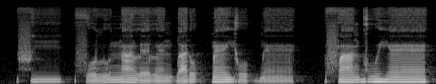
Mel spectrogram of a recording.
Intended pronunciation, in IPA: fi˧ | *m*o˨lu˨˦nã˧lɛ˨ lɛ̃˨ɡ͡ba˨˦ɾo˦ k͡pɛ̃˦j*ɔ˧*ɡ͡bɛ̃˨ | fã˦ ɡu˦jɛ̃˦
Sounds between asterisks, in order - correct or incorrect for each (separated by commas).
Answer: incorrect, incorrect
